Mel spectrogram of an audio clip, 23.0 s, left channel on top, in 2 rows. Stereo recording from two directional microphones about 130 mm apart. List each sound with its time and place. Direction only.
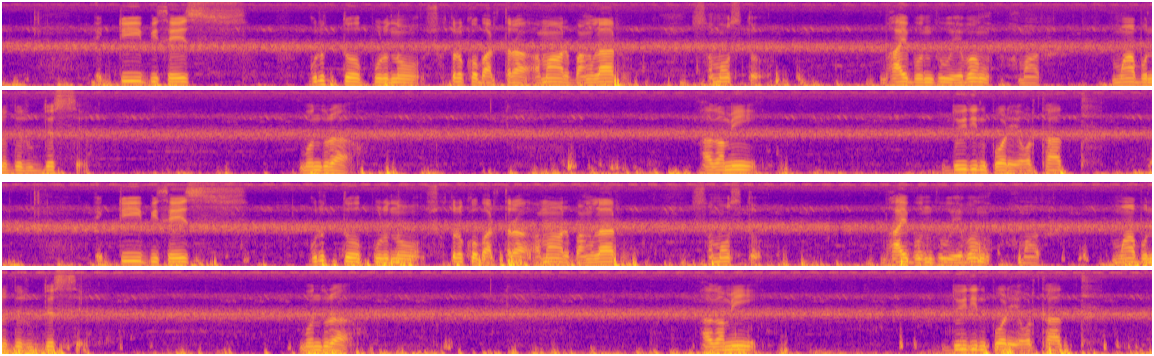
0.9 s speech: 20° left (ahead or behind)
8.8 s speech: 15° left (ahead or behind)
11.1 s speech: 20° left (ahead or behind)
14.5 s speech: 20° left (ahead or behind)
18.5 s speech: 15° left (ahead or behind)
21.0 s speech: 15° left (ahead or behind)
